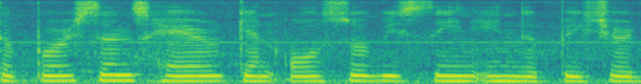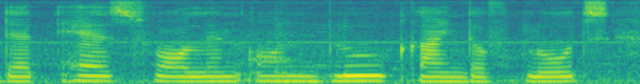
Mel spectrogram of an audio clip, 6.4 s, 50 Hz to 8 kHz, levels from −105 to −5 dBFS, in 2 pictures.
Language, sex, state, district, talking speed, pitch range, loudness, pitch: English, female, Assam, Kamrup Metropolitan, 170 wpm, 165-175 Hz, -16 LUFS, 170 Hz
